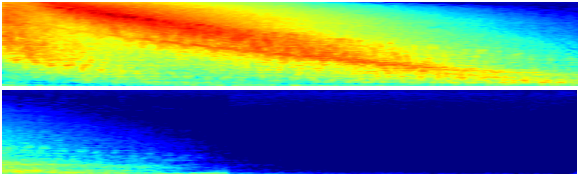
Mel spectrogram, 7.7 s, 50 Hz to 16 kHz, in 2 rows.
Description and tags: Resonance fall from Sylenth 1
